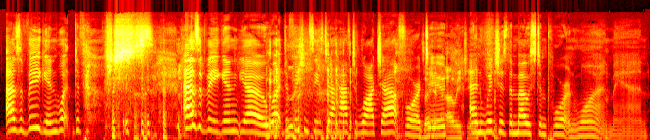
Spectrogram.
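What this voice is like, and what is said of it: Attempted surfer accent drifting Cockney. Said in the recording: “read this in a surfer dude's accent, man? ... It started British, and then it went to Cockney.”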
